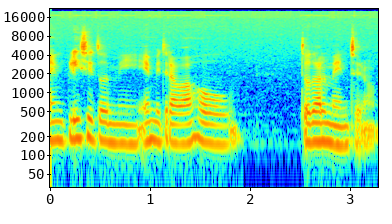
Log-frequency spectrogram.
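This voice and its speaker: A woman's fairly low, monotone, flat voice in a Cuban accent. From Cuba, Cienfuegos. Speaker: visual artist. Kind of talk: interview. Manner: halting, many fillers.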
